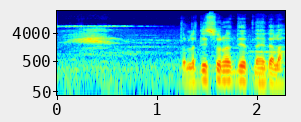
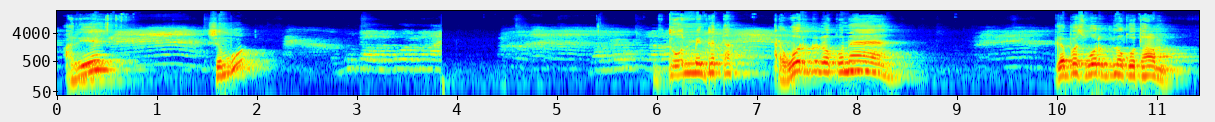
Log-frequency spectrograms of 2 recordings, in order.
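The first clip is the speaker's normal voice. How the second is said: high coaxing call; 13 semitones higher than usual. Real, not acted. Calling and coaxing the cat.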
